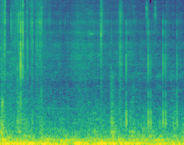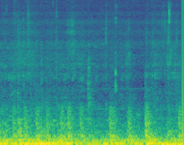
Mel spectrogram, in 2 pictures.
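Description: Passenger train running, heard from on board: a steady low rumble with frequent irregular clicks and rattles.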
